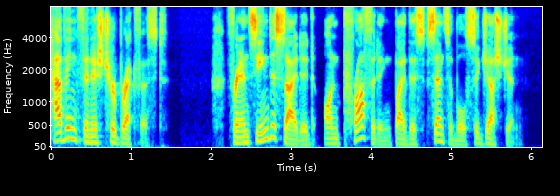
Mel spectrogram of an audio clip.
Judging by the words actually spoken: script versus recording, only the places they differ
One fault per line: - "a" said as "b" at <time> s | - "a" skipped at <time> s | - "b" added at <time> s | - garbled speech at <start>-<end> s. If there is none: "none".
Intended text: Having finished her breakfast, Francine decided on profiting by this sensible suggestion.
none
